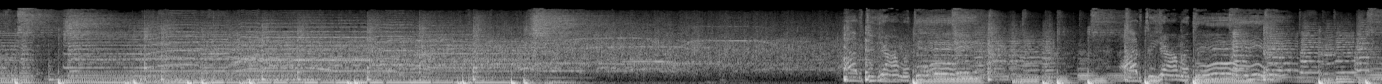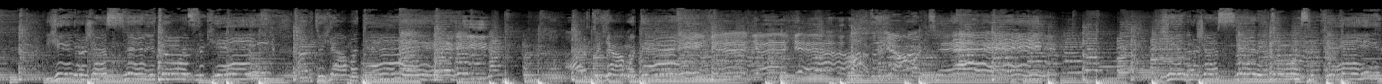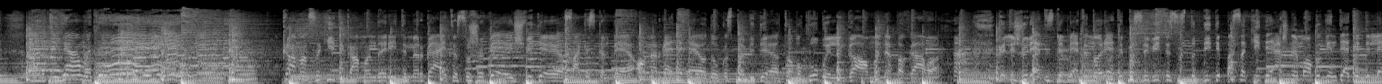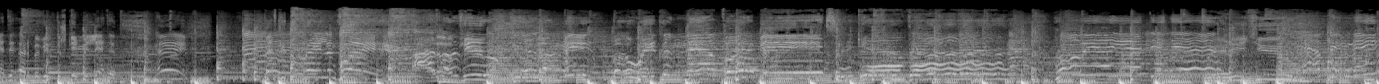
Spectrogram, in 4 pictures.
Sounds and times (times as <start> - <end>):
Soundtrack music: 0.0 - 6.2, 7.8 - 55.2.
